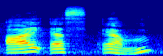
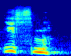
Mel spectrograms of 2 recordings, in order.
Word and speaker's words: ism: word that ends with i s m we only keep those together even though we pronounce that as two syllables in english we don't say ism we say ism so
